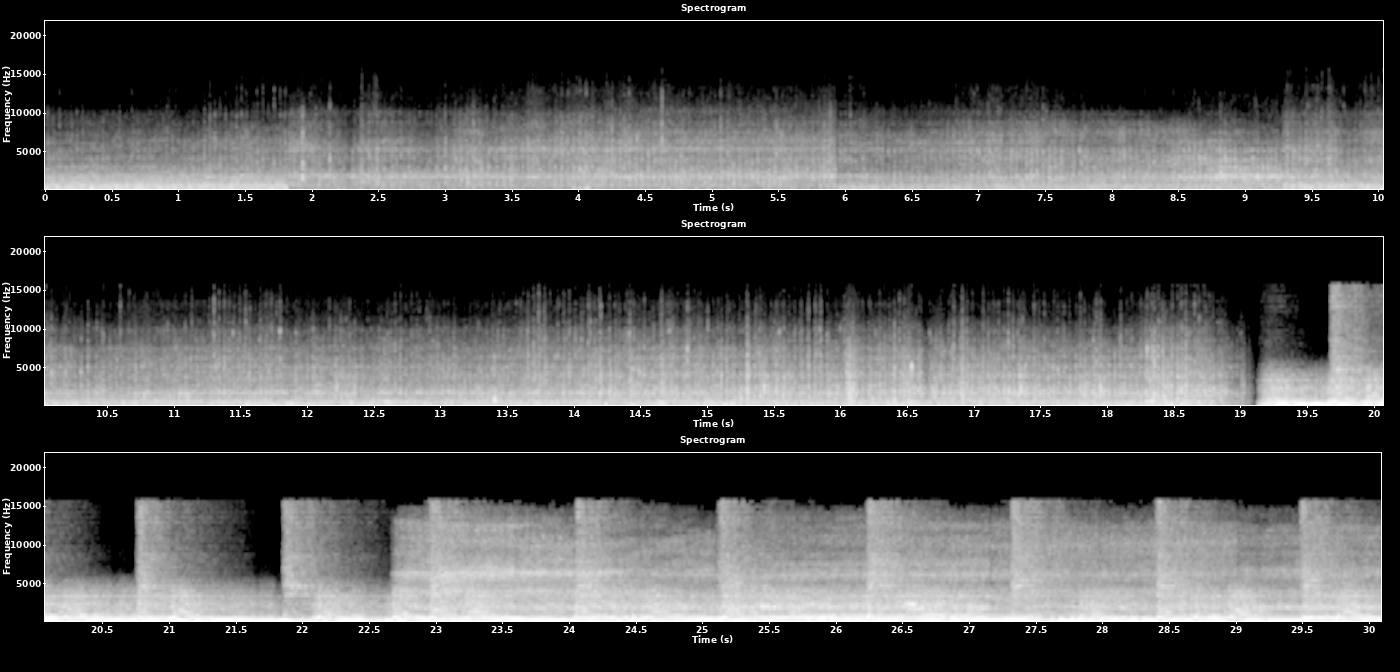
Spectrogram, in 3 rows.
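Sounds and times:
small electric motors running: 0.0s - 19.1s, 22.7s - 30.0s
wind buffeting microphone: 7.8s - 19.1s
plastic tracks clattering: 9.2s - 19.1s.

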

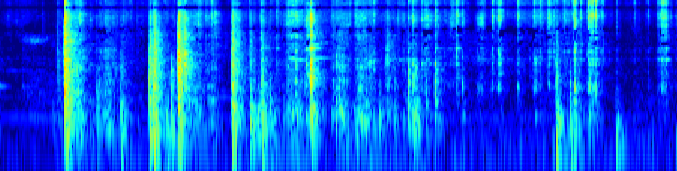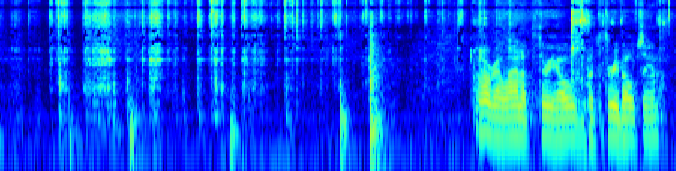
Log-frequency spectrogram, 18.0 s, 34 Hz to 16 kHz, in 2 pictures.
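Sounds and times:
metal tools clicking and clinking: 10.9s - 18.0s.

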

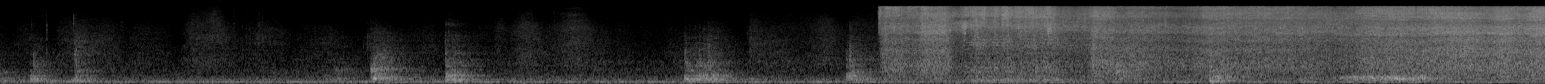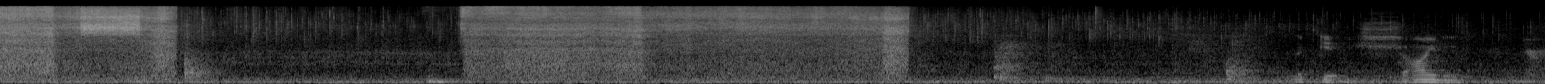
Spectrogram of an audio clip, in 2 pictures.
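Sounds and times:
hose water spraying on metal: 8.8s - 18.7s, 19.7s - 24.7s.

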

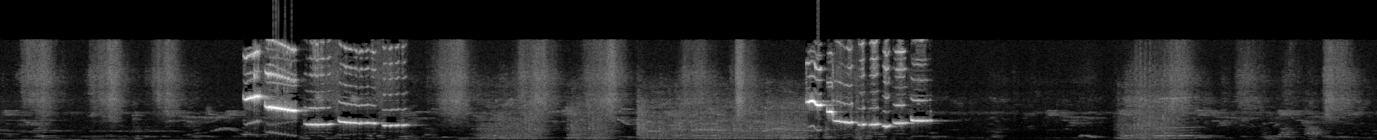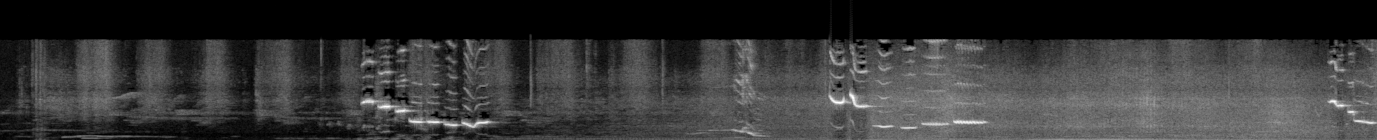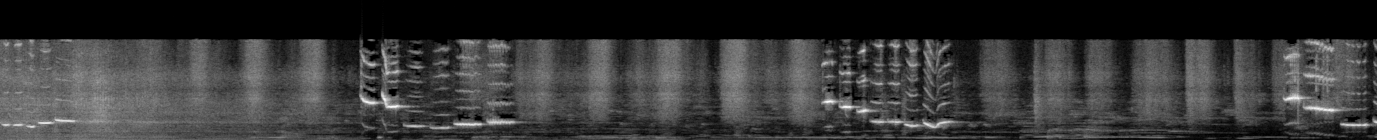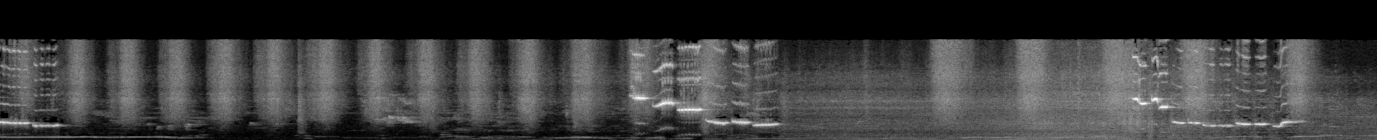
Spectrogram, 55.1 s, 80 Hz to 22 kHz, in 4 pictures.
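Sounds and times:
bird whistled song: 2.1s - 4.4s, 8.1s - 9.7s, 14.2s - 23.7s, 27.0s - 28.4s, 31.2s - 33.2s, 35.8s - 37.6s, 40.3s - 43.4s, 47.0s - 49.2s.

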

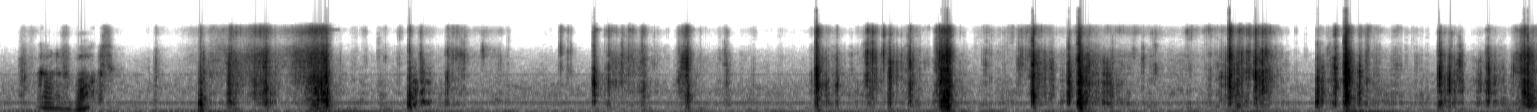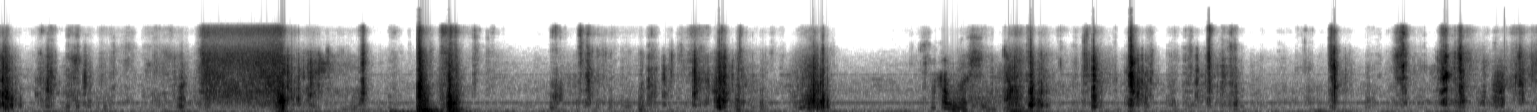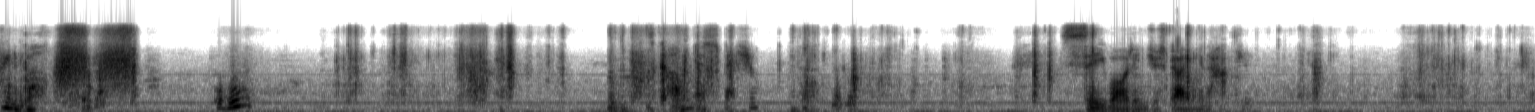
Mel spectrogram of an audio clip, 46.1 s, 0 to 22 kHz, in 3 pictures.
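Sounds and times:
cardboard tearing: 8.2s - 13.8s
cardboard crackling and scraping: 8.2s - 18.7s, 19.8s - 23.8s, 34.0s - 38.0s, 43.6s - 46.0s.

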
